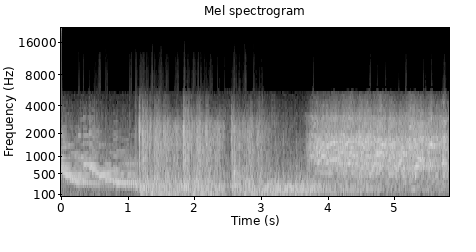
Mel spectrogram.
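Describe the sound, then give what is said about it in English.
A fuel drum exploding during an attack on a base, heard as a loud, sustained blasting roar broken by a few sharp bursts. “I think a fuel drum exploded.”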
